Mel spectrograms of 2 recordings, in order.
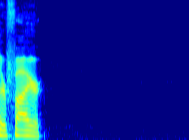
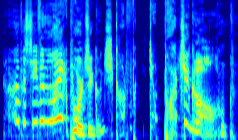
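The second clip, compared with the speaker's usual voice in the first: scoffing Catalan; faster than usual. Retold or imitated. Catalans dismissing Portugal.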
